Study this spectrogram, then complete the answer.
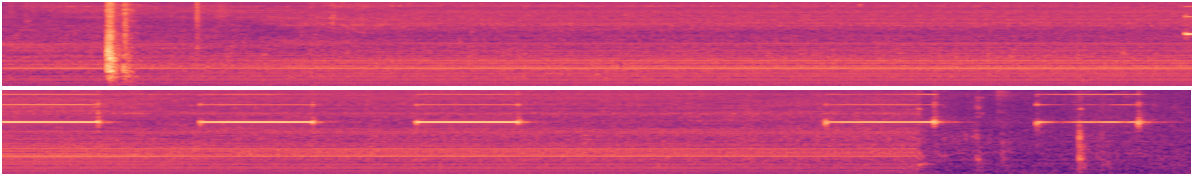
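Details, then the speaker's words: Home freshwater lobster tank oxygen air pump running while burning paper tests the smoke sensor: pump hum under three shrill evenly spaced alarm beeps, then hum cuts out; smoke alarm sounding, air pump switched off automatically. "pump dah dimatikan secara automatik."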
